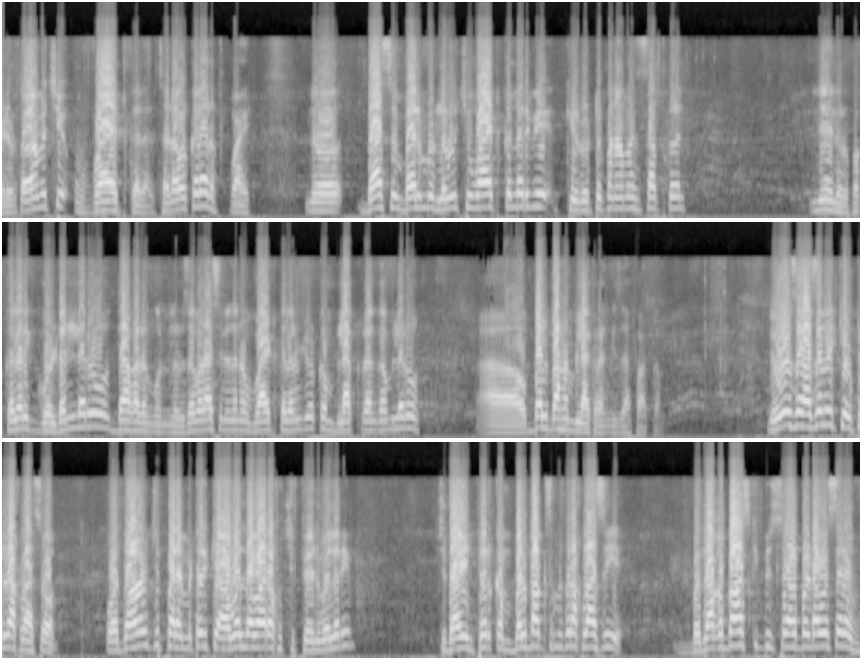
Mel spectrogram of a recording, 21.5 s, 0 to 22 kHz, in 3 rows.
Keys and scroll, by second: 3.1 ctrl+s, 3.8 ctrl+w, 12.1 ctrl+s, 13.3 ctrl+w.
